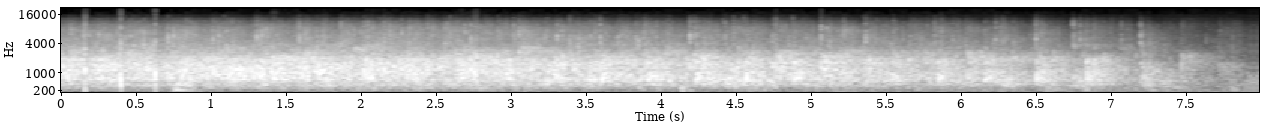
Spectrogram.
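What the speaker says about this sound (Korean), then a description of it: "다시 한번 뜨겁게 축복하는 박수로 환영하고 내려가시기 바랍니다." A church congregation gives sustained, dense applause during a Sunday worship service, a full roomful of clapping that holds steady, then thins and fades toward the end.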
